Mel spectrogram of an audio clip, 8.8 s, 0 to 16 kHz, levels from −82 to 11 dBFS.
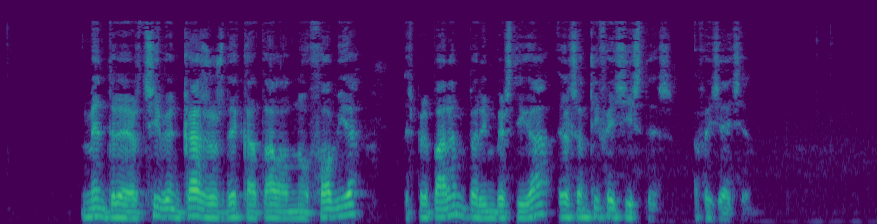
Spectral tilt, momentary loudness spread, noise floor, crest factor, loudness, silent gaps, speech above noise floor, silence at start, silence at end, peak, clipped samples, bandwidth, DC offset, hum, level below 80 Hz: -5 dB/octave; 16 LU; -77 dBFS; 22 dB; -24 LUFS; none; 54 dB; 0.8 s; 1.3 s; -2 dBFS; under 0.1%; 11.5 kHz; under 0.1%; none; -60 dBFS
